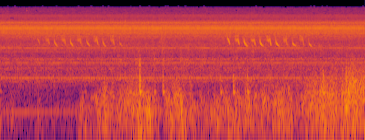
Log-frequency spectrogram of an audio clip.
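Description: A bird gives two bouts of quick, high descending chirps, about five a second, over a low rumbling noise that grows louder near the end, with a few faint knocks.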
